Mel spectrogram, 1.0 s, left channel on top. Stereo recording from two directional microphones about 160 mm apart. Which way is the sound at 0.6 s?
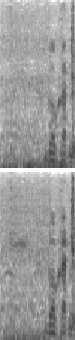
20° left (ahead or behind).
